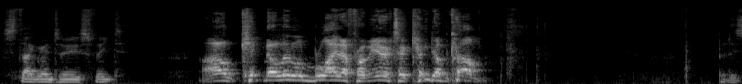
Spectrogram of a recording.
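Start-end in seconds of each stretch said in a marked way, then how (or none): 2.0-4.9 loud, higher giant voice; angry giant vow; giant's threat. Acted. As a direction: threaten with wounded pride.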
